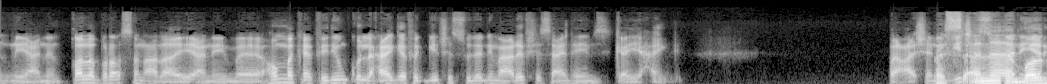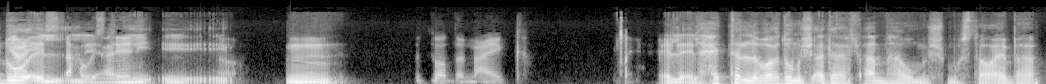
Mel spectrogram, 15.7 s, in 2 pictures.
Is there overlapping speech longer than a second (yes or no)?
yes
